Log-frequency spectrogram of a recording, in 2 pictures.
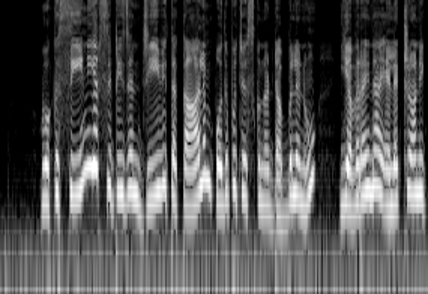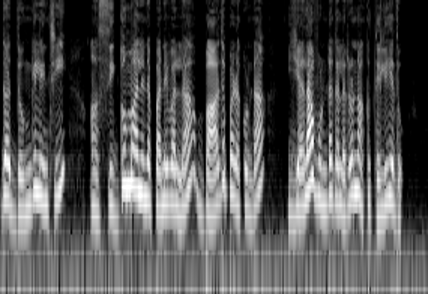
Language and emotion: Telugu, disgusted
